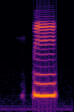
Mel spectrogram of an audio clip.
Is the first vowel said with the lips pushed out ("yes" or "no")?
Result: no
